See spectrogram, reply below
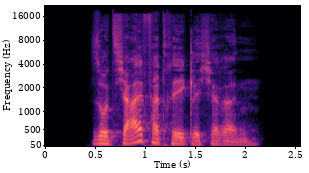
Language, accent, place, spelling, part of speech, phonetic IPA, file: German, Germany, Berlin, sozialverträglicheren, adjective, [zoˈt͡si̯aːlfɛɐ̯ˌtʁɛːklɪçəʁən], De-sozialverträglicheren.ogg
- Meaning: inflection of sozialverträglich: 1. strong genitive masculine/neuter singular comparative degree 2. weak/mixed genitive/dative all-gender singular comparative degree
